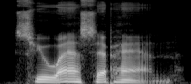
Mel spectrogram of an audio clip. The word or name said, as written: suacepan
